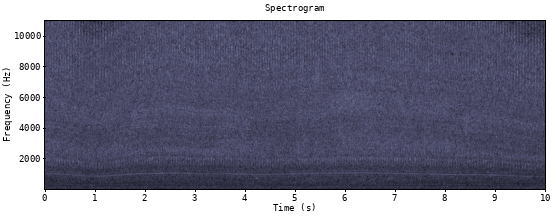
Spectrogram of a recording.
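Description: A small camera drone whirring through the air over a school campus in the video game Life is Strange, its continuous buzzing whine rising and falling slightly in pitch, steady and moderately close throughout.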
